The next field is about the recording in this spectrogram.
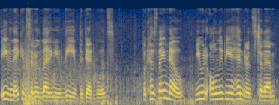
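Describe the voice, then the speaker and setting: A woman's voice: fairly low pitch, fairly quick, mellow, a little hiss or hum, natural voice, rough recording. Imperious witch mother, played by a female narrator: scornful, possessive, commanding, storybook villainess. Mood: contemptuous. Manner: scornful, commanding, theatrical delivery. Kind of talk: audiobook character acting.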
